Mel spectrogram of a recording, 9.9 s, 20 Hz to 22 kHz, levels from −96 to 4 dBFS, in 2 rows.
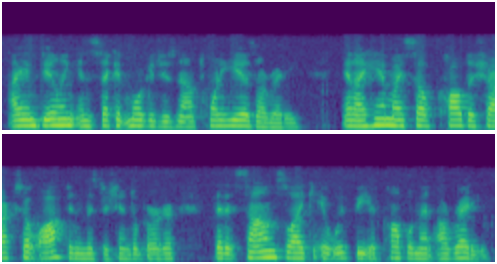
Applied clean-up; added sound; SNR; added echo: none; none; none; none.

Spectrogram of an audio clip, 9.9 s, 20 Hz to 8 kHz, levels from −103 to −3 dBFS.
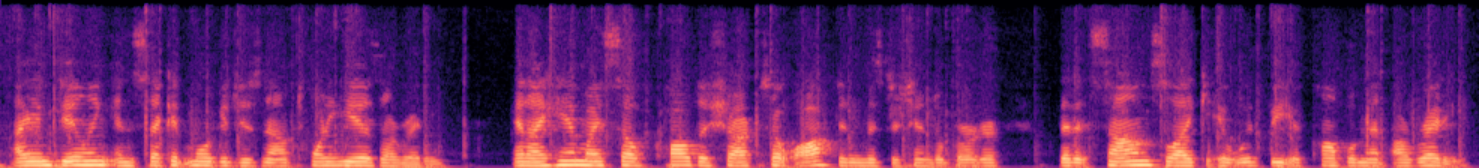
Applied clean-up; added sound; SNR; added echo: neural mask model RNNoise.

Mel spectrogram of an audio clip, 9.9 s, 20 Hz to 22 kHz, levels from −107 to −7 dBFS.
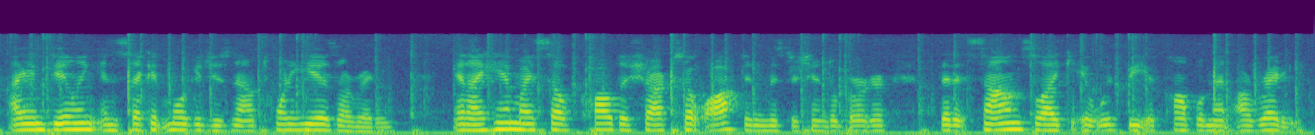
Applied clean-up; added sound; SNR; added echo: none; Computer keyboard; 13 dB; none.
